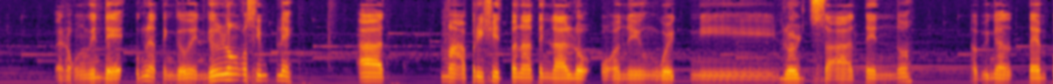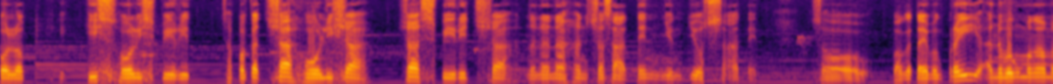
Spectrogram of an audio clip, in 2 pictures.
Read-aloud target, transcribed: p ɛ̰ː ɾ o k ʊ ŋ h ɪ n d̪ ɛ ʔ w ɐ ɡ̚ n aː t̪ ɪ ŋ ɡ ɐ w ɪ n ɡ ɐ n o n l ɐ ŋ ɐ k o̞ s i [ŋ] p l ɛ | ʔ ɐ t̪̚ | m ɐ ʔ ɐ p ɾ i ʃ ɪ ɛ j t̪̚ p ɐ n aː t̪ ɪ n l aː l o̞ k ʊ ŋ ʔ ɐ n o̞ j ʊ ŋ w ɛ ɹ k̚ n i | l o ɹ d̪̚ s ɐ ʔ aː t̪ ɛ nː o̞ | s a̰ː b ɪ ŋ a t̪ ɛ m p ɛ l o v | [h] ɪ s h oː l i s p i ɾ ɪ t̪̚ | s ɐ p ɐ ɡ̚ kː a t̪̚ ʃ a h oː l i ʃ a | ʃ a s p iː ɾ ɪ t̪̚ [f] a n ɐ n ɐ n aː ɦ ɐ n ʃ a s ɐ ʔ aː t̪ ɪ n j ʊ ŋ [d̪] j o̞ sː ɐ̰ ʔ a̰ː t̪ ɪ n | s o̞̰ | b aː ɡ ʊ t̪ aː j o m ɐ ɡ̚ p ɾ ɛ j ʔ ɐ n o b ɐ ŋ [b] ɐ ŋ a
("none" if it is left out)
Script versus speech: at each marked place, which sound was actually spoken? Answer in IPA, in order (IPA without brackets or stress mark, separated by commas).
m, h, ʃ, d̪, m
